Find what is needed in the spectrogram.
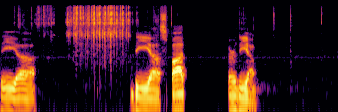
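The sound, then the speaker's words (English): An LV fishing lure bait is shaken and gives a marbly, small rattle: a dense burst of tiny beads clattering for about a second, then a shorter shake. Spoken talk comes before and after, and a few faint ticks follow at the end. “a lot of these baits come with different kind of sounds, so that this is the LV. It has that kind of marbly small rattle sound.”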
